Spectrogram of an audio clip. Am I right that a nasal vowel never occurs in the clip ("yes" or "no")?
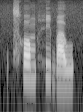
yes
